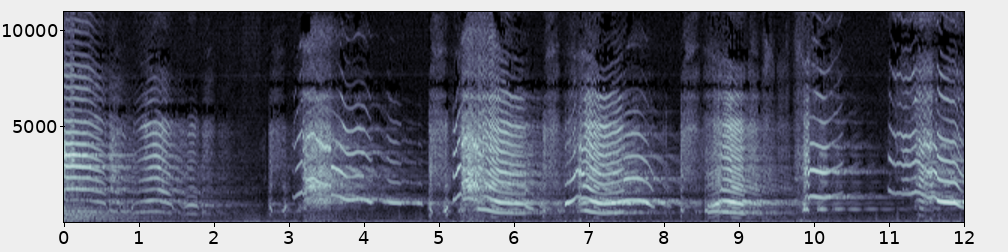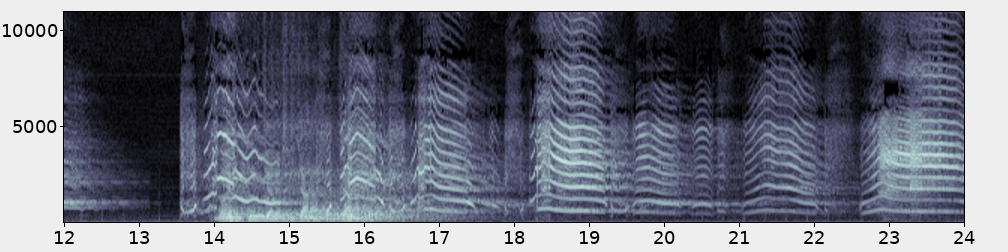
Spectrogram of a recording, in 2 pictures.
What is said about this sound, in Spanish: No escuchan ese llanto.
